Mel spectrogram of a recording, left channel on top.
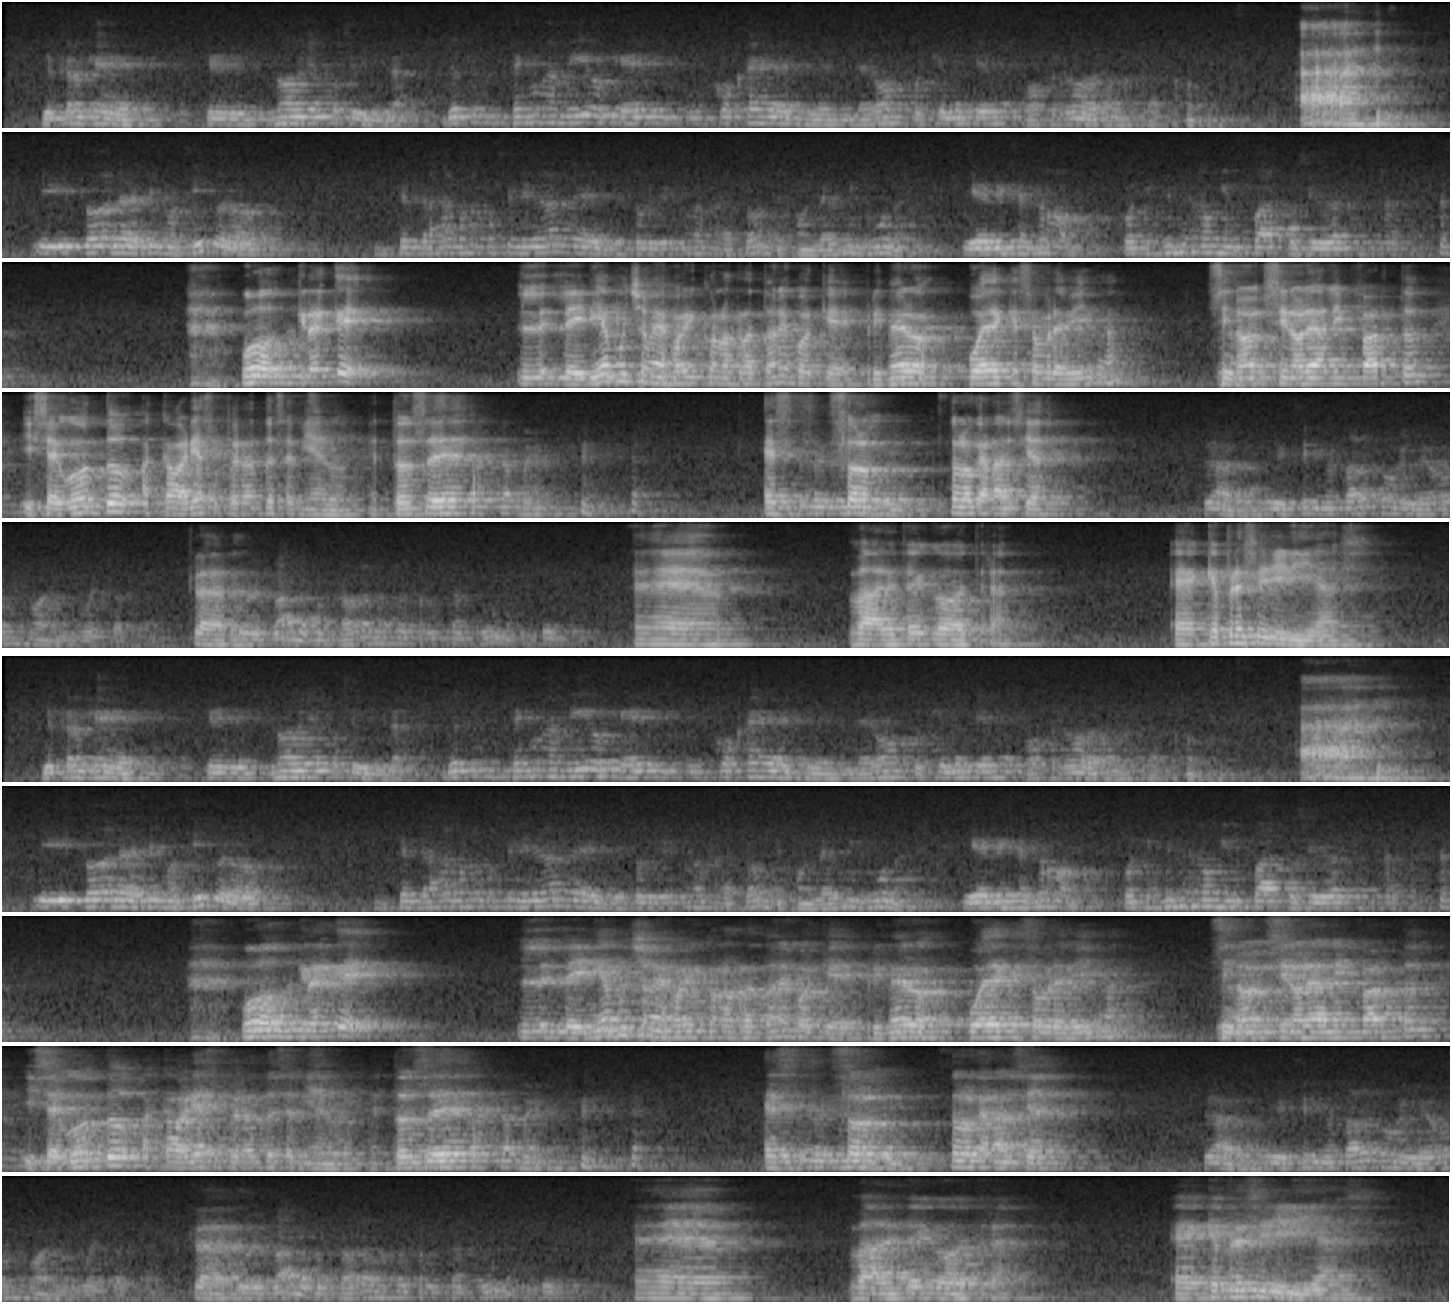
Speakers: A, in the centre; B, on the left.
A: yo creo que que no habría posibilidad. Yo ten- tengo un amigo que él, él coge el, el león porque él le tiene horror a los ratones. <laughs>
B: Ah,
A: Y, y todos le decimos, sí, pero ¿tendrás alguna posibilidad de, de sobrevivir con los ratones? Con el león ninguna. Y él dice, no, porque a mí me da un infarto si veo sin ratones. <laughs>
B: <laughs> bueno,
A: Entonces,
B: creo que le, le iría mucho mejor ir con los ratones porque primero puede que sobreviva, si
A: claro,
B: no, si no le da el infarto, y segundo, acabaría superando ese miedo. Entonces,
A: exactamente. <laughs>
B: es
A: Eso le dijo
B: solo,
A: un amigo.
B: solo ganancias.
A: Claro, y sin embargo con el león no hay vuelta atrás.
B: Claro.
A: Pues vale, pues ahora me puedes preguntar tú una si quieres.
B: Eh, vale, tengo otra. Eh, ¿qué preferirías?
